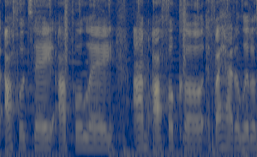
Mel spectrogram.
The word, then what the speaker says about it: Aforkor: It's spelled Aforkor, but it's pronounced Afoko. So if you can imagine, anytime someone sees my name written, it's like Aforkor, Aforkor, like they can't say it right for the life of them.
